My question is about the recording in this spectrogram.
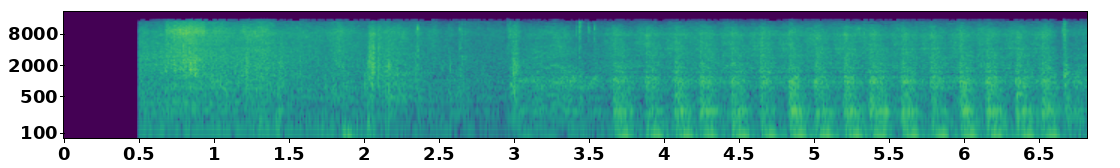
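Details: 2005 Kia Sorento 4x4, intermittent crank no-start now permanent despite new fuel pump and crank sensor; dealer blamed ECM: starter churns steadily, about two or three turns a second, engine never fires. Crank no start.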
